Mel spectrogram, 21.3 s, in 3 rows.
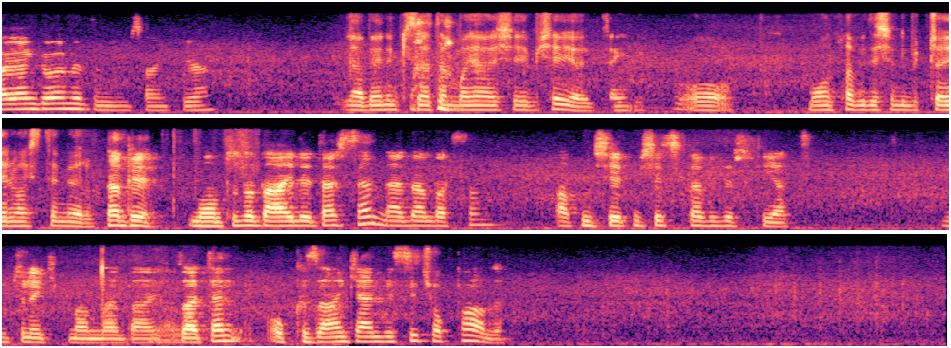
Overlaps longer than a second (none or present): none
